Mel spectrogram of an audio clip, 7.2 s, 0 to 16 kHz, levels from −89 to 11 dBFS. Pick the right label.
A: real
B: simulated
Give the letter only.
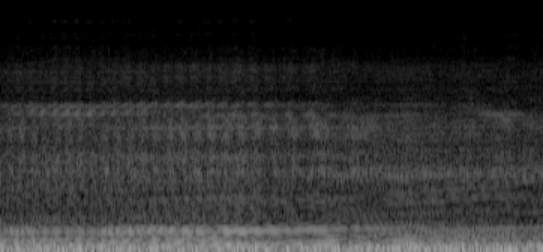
A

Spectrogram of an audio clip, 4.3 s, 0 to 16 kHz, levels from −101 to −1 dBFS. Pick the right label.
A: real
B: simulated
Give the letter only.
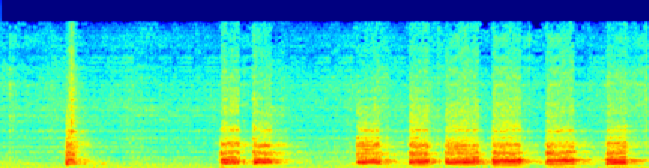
B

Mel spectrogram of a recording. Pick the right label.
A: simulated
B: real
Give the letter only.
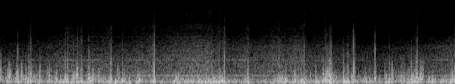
B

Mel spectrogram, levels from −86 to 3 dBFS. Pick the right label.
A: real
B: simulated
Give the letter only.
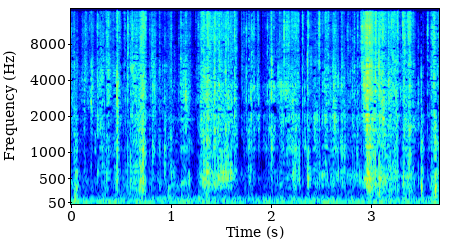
A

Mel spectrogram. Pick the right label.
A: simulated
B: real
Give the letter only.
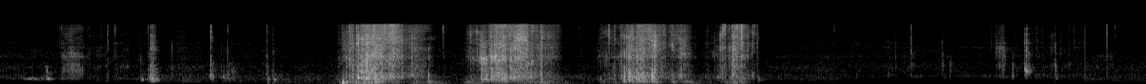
A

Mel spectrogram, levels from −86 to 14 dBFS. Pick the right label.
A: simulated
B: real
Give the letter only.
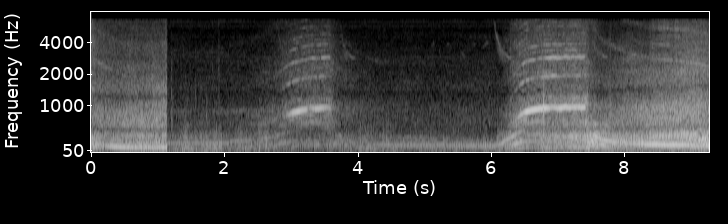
B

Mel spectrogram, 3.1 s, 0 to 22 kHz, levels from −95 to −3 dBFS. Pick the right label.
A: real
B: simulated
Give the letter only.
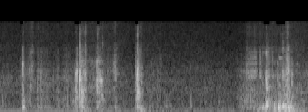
A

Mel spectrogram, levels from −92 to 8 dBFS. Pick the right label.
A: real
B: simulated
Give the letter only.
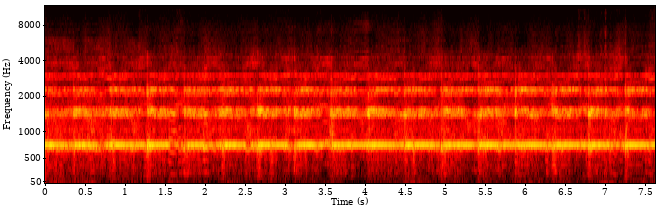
B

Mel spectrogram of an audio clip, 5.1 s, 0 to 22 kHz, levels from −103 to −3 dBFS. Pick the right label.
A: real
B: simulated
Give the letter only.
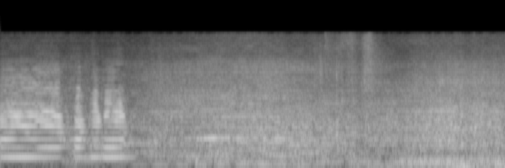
B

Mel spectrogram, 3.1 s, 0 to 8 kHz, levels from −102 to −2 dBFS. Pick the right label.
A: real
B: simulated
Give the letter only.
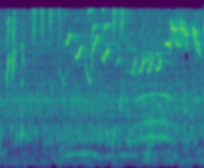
A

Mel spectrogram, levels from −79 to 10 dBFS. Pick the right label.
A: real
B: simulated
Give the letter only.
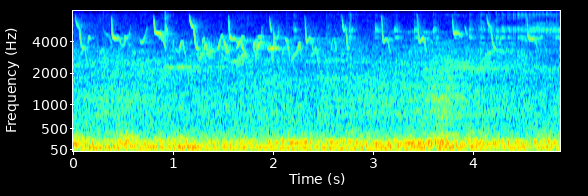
A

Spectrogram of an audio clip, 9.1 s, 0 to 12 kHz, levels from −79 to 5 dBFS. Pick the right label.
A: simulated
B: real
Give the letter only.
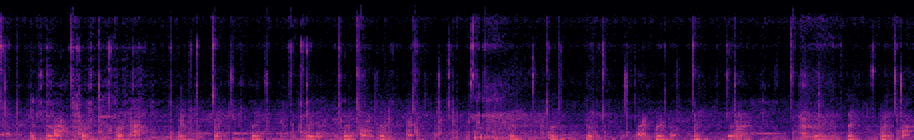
A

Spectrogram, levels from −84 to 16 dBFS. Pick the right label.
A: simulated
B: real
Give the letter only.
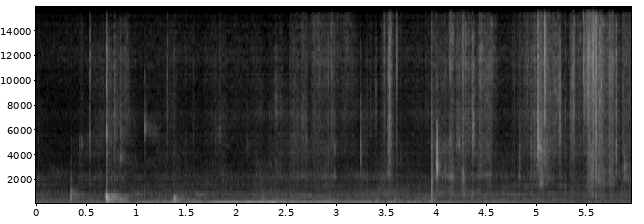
A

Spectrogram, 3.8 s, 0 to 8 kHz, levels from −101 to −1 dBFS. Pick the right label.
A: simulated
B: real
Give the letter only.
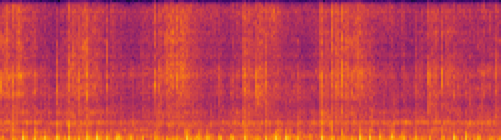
A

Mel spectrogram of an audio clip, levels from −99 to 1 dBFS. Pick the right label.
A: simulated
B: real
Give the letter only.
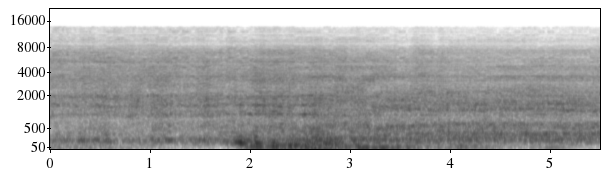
A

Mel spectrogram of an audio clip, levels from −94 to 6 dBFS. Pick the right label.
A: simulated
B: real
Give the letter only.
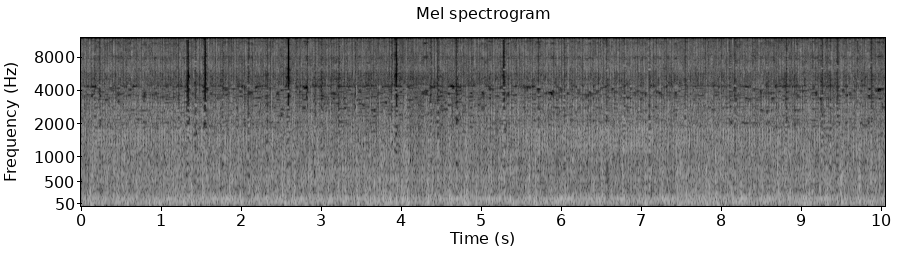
B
